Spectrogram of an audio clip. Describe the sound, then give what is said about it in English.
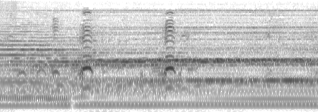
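A flock of migrating geese calls continuously, overlapping honks forming a dense, steady chorus, with a couple of louder honks rising above it, and no one speaks. “The great migrating flocks, spiraling flocks attuned to the turning wheel of the stars.”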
